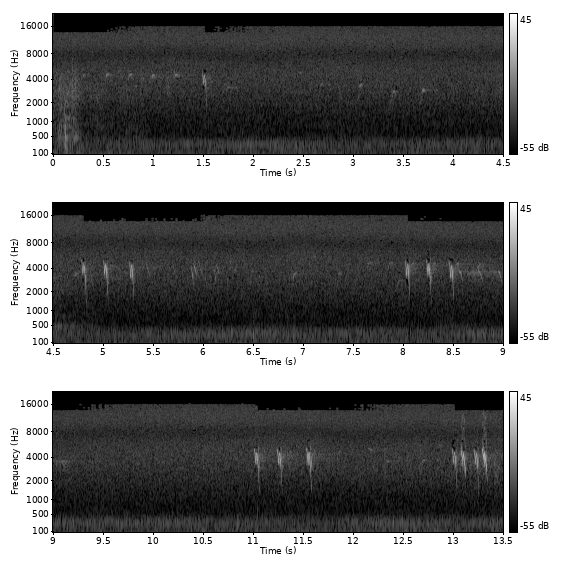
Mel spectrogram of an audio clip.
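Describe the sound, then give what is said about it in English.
Wild birds give short, high chirps in quick bursts of three or four notes, repeating every few seconds over a steady low rumble of background noise. “Start recording a wild bird.”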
